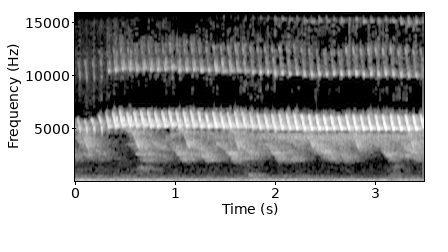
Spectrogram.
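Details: Yellow canary in a cage, training song: a high, fast, evenly repeated trill held for several seconds over faint lower twittering and light background noise.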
